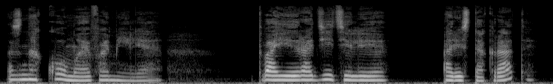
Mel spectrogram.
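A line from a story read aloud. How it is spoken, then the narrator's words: Uncertain question. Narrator (Russian): спросила она неуверенно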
